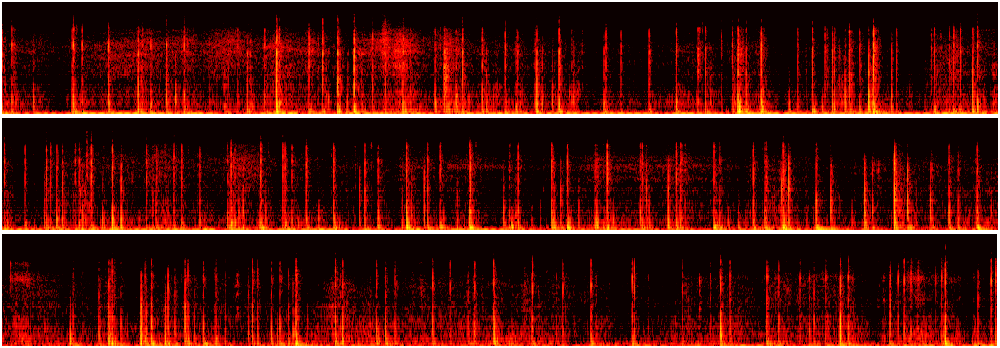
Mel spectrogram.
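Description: Long nails and fingertips scratch and tap the thin surface of a clear PVC dome umbrella canopy set over a mannequin head. It makes a dense, steady stream of quick, crackly taps and scrapes with bright clicks over a heavy low rumble.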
